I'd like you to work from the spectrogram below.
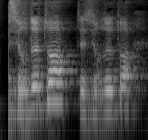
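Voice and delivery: normal talking voice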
